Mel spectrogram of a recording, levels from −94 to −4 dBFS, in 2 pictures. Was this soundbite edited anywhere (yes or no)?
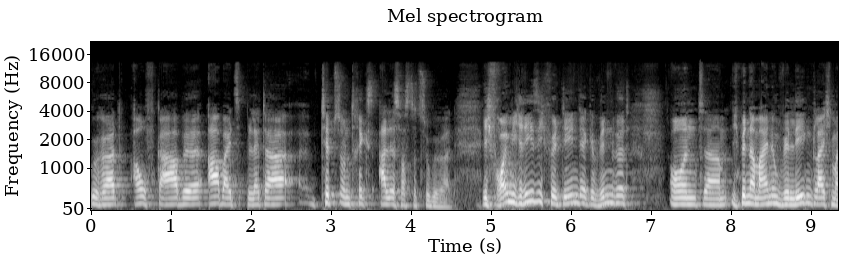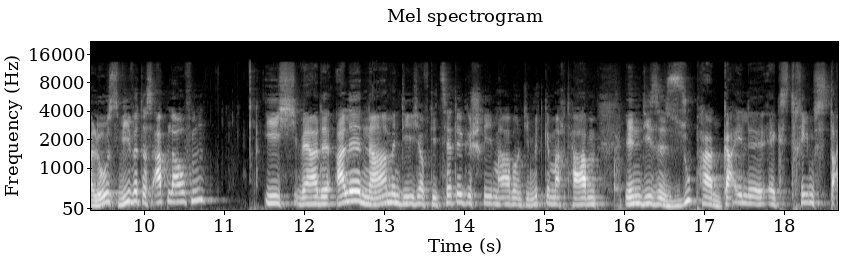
no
